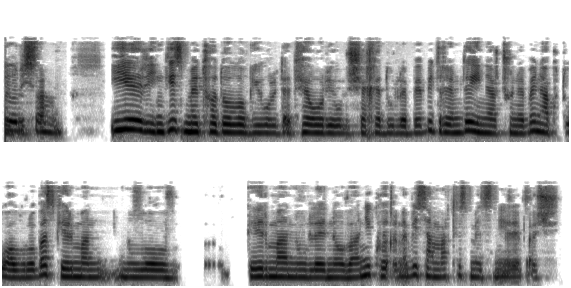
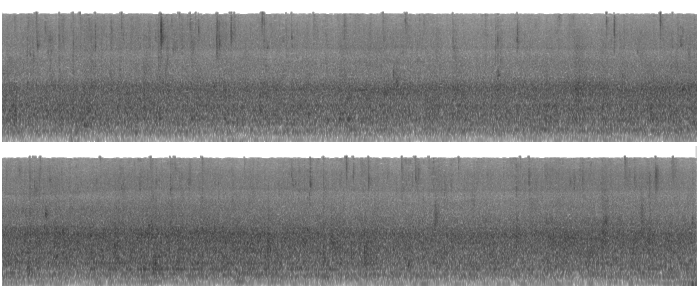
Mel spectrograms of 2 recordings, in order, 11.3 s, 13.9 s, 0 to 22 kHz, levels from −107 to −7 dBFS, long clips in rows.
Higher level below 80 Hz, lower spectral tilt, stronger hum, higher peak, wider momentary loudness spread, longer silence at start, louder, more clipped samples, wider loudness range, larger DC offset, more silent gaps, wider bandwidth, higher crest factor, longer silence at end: first, -56 dBFS vs -64 dBFS; first, -4.5 dB/octave vs 0 dB/octave; neither; first, 0 dBFS vs -4 dBFS; first, 10 LU vs 3 LU; about the same, 0.05 s vs 0 s; first, -15 LUFS vs -28 LUFS; neither; about the same, 5 LU vs 3 LU; neither; first, 7.51-7.69 s, 7.99-8.13 s vs none; second, 8.8 kHz vs 17 kHz; second, 14 dB vs 26 dB; about the same, 0.1 s vs 0 s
